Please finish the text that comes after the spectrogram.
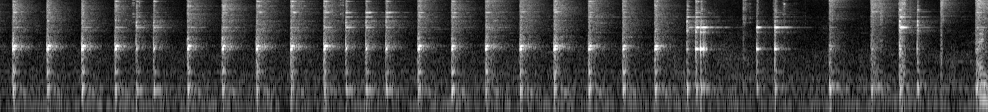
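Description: Hammer strikes flattening a caulk-and-feather hind horseshoe on an anvil at a blacksmith competition: a steady run of rapid, close, ringing metallic blows, evenly spaced with brief pauses, without talk.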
